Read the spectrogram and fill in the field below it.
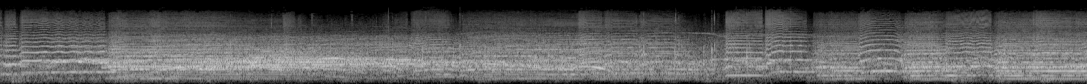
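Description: Nothing is technically wrong with this audio, and no faults can be heard anywhere in it.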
